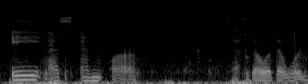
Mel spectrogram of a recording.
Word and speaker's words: ASMR: It's like Esmera. Esmera? Okay, it's ASMR.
